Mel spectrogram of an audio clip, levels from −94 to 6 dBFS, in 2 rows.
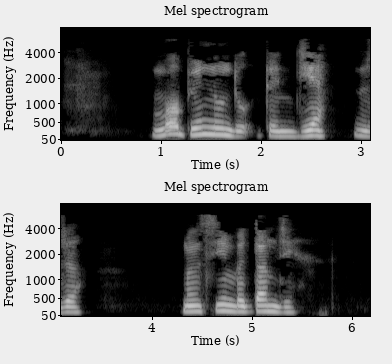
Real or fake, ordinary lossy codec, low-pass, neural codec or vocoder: fake; MP3, 24 kbps; 7.2 kHz; codec, 24 kHz, 1.2 kbps, DualCodec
